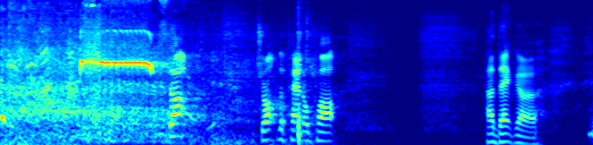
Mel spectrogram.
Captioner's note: laughter; whistle trills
